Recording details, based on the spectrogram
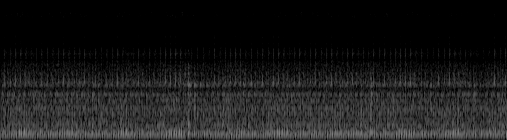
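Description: Small engine running at steady speed with a fast, hard, even knocking riding on every turn, which points to a worn connecting rod.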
